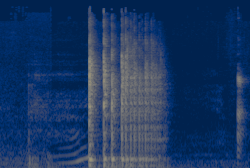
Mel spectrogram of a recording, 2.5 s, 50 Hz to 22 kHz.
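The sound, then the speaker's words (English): Dice clatter across a hard tabletop in a quick cluster of sharp clicks that settle after under a second, followed by one more faint tap; moderately loud, with no talking. The dice are rolled to hit during a tabletop game. “I this dice can it's not critting for me if I was but it keeps rolling me 19s.”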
